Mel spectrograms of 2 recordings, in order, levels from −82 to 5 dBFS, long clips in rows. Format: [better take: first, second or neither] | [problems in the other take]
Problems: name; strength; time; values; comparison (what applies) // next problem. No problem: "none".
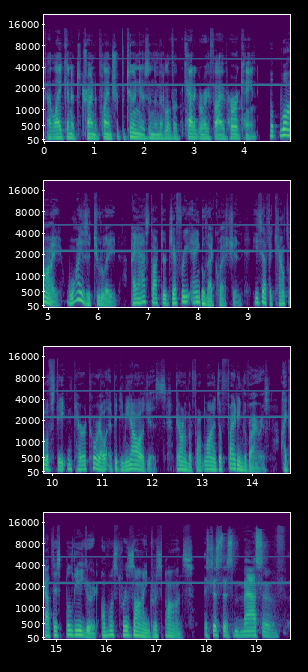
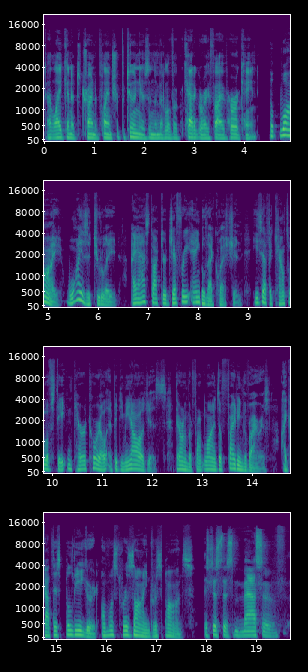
second | high-pitched whine; noticeable; throughout; 2 kHz, 20 dB below the speech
